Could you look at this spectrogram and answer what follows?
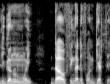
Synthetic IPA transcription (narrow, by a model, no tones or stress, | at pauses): liɡanonmoj | daːofiŋɡadefonɡeɾte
